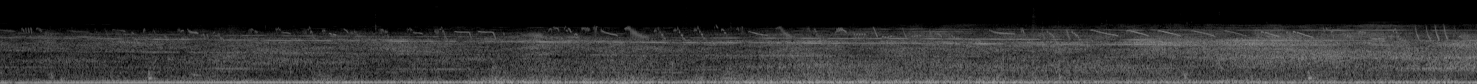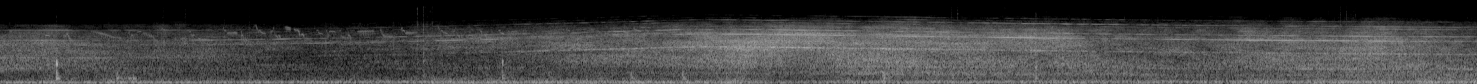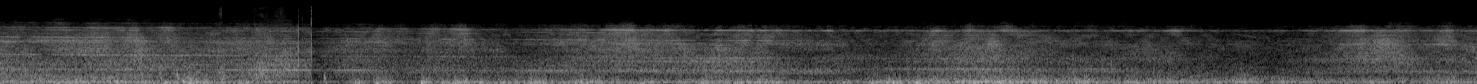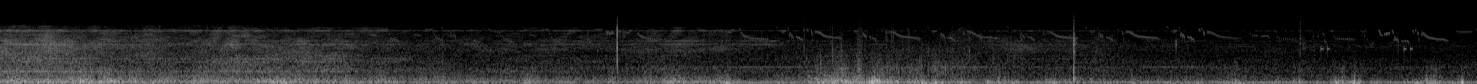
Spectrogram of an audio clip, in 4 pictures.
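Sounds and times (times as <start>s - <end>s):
jet engines whining: 0.0s - 59.0s.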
